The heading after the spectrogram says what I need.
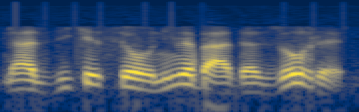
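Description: A man's voice: lowish voice, breathy edge, no echo. A man voicing a young wife who is sulky, hurt and coaxed into laughter, in an old radio story. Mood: quiet. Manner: soft and hurt, pleading. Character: young wife, sulky then tearful and playful. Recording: tinny dry lo-fi radio recording.

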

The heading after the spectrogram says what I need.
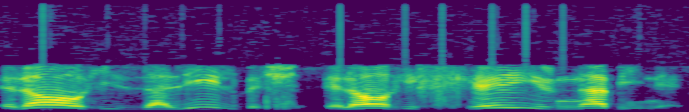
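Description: A man's voice: mid-range voice, close to an everyday voice. Sly, flirtatious teasing nobleman, read by a man. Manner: mumbling asides, mock piety, teasing. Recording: dry, tinny lo-fi radio recording.

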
